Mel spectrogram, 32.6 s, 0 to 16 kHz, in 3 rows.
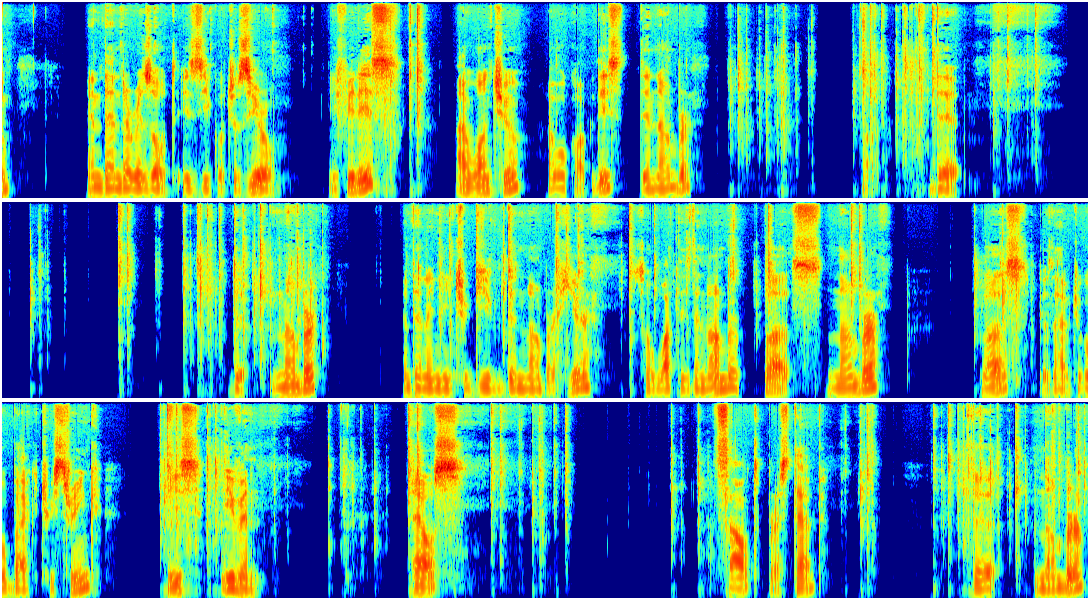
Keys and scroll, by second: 7.6 Tab, 9.8 ctrl+BackSpace, 19.2 Return, 28.8 Tab.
